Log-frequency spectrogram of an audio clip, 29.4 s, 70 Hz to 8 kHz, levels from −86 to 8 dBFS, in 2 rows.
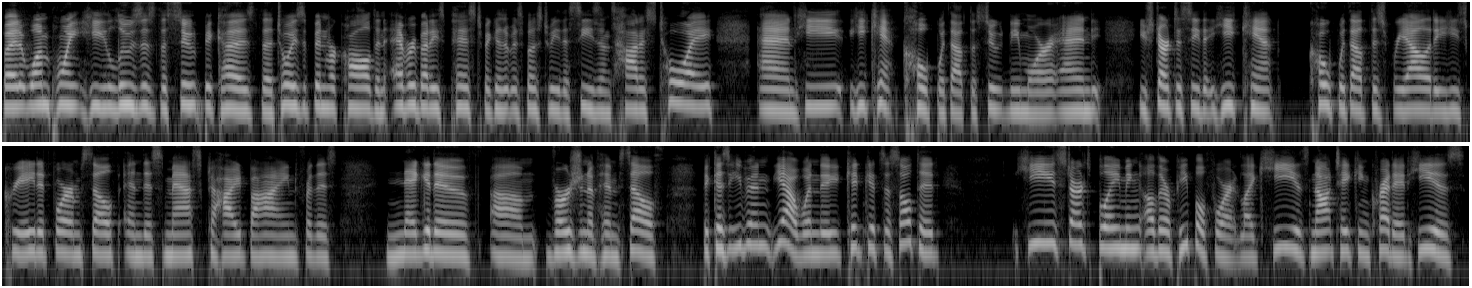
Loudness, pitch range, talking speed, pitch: -30 LUFS, 200-235 Hz, 180 wpm, 215 Hz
